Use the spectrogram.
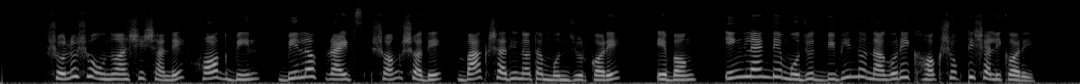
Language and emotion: Bengali, neutral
